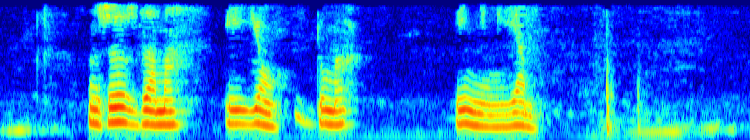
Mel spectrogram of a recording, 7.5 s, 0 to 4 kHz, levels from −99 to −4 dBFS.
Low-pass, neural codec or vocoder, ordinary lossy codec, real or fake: 3.6 kHz; none; MP3, 24 kbps; real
